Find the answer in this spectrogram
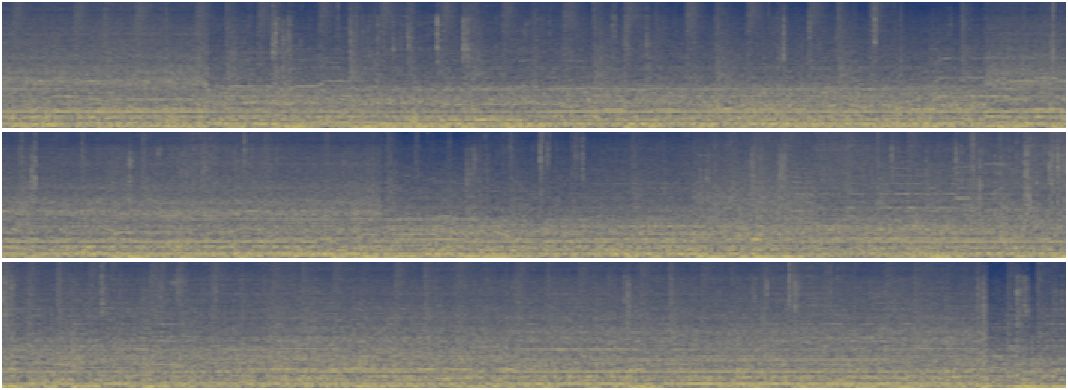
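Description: Kubota compact track loader's diesel engine running at a steady, high working speed with a constant drone, heard from inside the cab as the machine grapples and pushes brush.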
